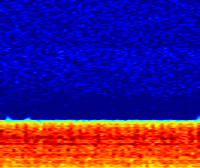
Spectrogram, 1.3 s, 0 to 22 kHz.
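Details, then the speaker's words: 1987 Evinrude 15 hp outboard after a full tune-up, idling while the low-speed fuel mixture needle is dialed in for the smoothest run. It gives an even, fast-pattering idle with no stumbling, surging or missing beats. Normal idle with the mixture set right. "what I do is with the engine at idle you're going to want to dial that in until the engine basically runs the smoothest"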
